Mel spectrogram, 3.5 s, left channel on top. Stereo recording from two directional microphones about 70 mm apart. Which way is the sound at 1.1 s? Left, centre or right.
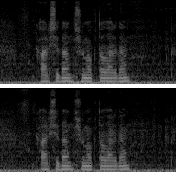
Left.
